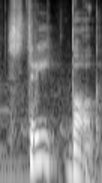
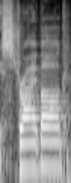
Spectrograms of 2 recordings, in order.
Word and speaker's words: Stribog: gotten the name wrong the correct way to say it is stre bog stre bog it's not a stribog I am guilty of saying stribog but I've learned it since and it's the Stog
